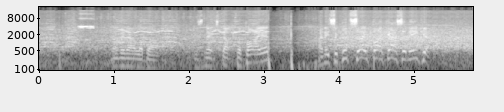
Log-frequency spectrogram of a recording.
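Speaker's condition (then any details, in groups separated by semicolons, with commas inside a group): No condition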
